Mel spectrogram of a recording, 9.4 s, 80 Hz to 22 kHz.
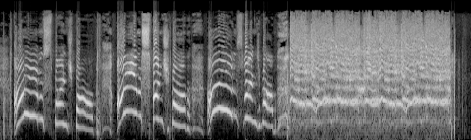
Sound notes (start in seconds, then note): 5.6 anger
